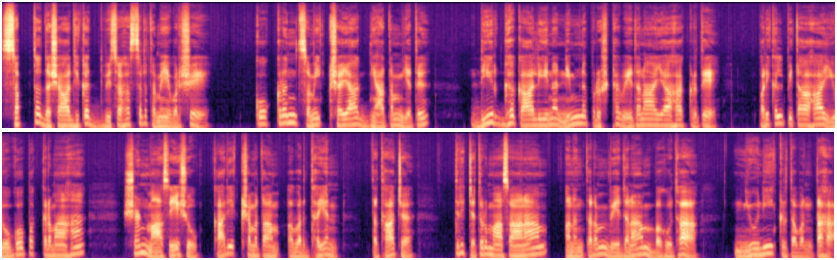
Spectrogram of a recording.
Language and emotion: Sanskrit, neutral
